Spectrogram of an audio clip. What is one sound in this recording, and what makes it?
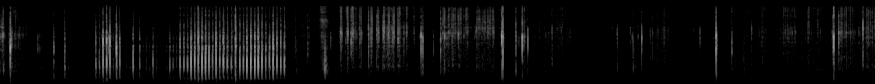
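A wooden stick scrapes across packed sand.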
